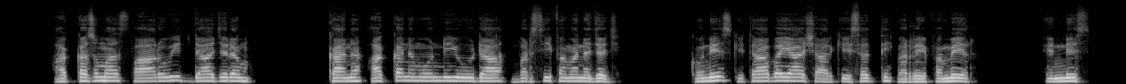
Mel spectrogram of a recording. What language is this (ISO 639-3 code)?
orm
